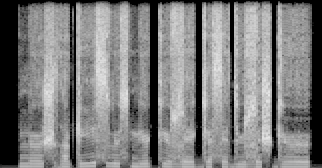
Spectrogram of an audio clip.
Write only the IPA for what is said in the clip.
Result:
n øː ʃ r æ ʈ iː s l y s mʲ ø kʲ ø ɮ e ɡʲ æ s e d y ɮ e ʃ ɡʲ ø

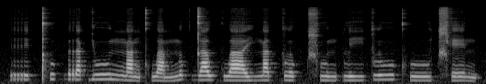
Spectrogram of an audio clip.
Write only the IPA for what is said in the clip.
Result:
r i˦˥ t̚ kʰ u˥˩ k̚ r a˥˩ k̚ j uː˥˩ n ŋ a˨˩ ŋ kʰ w a˩˦ m n o˥˩ k̚ d a˥˩ w k w aː˦˥ j ŋ a˥˩ t̚ k l o˦˥ k̚ t͡ɕʰ u˧ n p l iː˧ k l uː˥˩ kʰ uː˧ t͡ɕʰ e˥˩ n

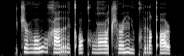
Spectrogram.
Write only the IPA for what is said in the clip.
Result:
t͡ʃ ə˞ ɦ o w ɔ̤ x a r ɛ̤ kʼ ɔ kʰ ɔ̤ ʕ ɔ t͡ʃʰ ə˞ nʲ ṳ kʰ r ɘ qʼ ə˞

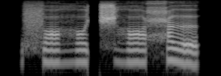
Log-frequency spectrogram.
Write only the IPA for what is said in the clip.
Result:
f ɒ ɦ ɔ t͡ʃ ɦ ɒ ħ ə

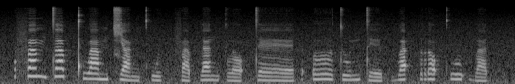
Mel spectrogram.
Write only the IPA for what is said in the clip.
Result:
f a˥˩ m t a˥˩ p̚ kʰ w a˧ m t͡ɕ a˨˩ ŋ kʰ w ɯ˨˩ k̚ f a˨˩ p̚ l a˧ n k l ɔ˨˩ ʔ t ɛː˧ | ʔ ɤː˥˩ t u˦˥ n t eː˨˩ p̚ b a˦˥ ʔ p r ɔ˥˩ ʔ kʰ w u˥˩ ʔ b a˨˩ t̚

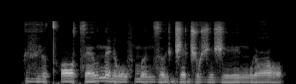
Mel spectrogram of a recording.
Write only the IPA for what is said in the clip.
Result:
vʲ əː t̪ʰ ɔː t͡s ɛ u̯ n ɛ ɳ oː f m əː n z ə i̯ d͡ʒ ɛ d͡ʒ o ʒ e ʒ eː ŋ o y̯ ʕ ɔ

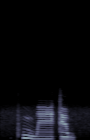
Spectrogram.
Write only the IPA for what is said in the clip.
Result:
kʰ u w iː t ɪ w

